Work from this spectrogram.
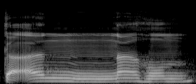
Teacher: کاف کی آواز بریک ہوگی، نون مشدد میں غنہ ہوگا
